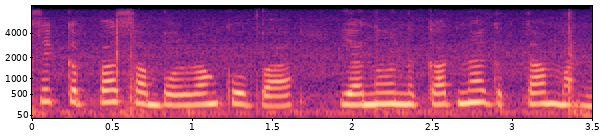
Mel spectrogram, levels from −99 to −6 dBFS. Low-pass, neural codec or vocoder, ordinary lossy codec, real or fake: 7.2 kHz; none; AAC, 48 kbps; real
